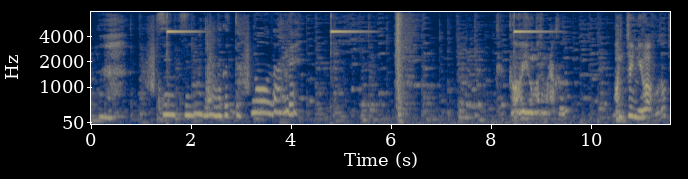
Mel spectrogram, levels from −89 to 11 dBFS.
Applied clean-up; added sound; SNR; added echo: classical method log-MMSE.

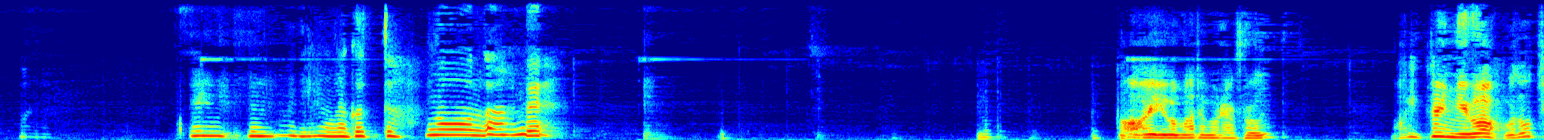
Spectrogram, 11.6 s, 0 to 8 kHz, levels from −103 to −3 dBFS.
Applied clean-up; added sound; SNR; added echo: neural mask model DeepFilterNet 3.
